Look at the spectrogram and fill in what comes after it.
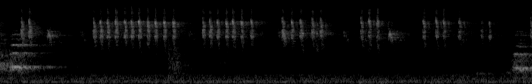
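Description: Small birds chirping in fast high trills, about a dozen chirps a second, in repeated bouts of about a second with short gaps between them.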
